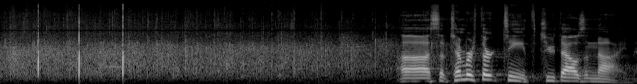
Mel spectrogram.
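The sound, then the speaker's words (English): A church audience applauds its elders in a steady, dense wash of clapping for about four seconds, then the clapping fades out as a single voice begins speaking. “So before we move on, can we just give a huge round of applause, appreciation to our elders for doing that?”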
